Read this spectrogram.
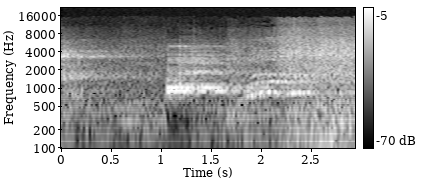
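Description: A starting signal beeps.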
